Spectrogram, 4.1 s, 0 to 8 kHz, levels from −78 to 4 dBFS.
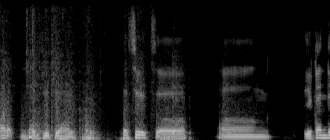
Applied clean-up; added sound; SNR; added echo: neural mask model RNNoise.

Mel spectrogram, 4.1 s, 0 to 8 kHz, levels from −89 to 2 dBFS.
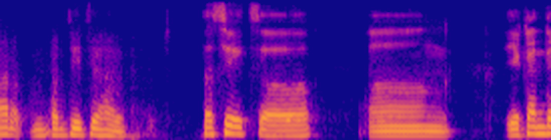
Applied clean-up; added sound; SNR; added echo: neural mask model DeepFilterNet 3.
